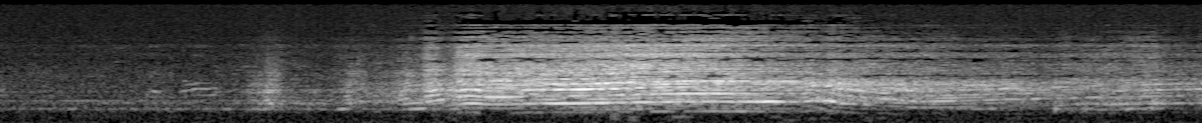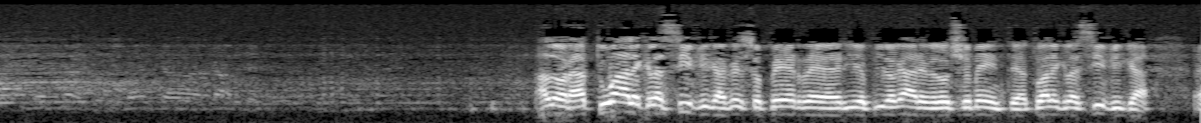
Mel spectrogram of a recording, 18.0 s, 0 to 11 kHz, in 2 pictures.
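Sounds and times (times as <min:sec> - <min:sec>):
rally car engine revving hard: 0:01.8 - 0:13.0
speech: 0:13.1 - 0:18.0.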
